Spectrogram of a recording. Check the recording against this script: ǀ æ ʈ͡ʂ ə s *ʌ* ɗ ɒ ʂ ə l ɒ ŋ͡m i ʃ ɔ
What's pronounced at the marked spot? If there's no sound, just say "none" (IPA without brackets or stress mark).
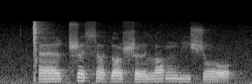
ʌ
